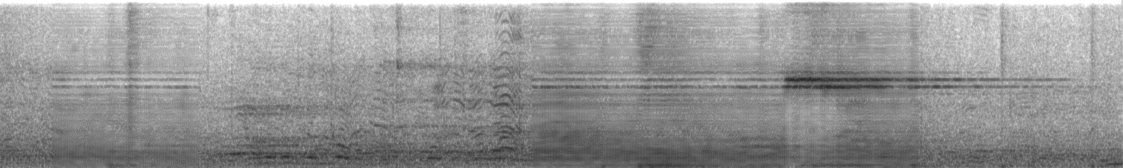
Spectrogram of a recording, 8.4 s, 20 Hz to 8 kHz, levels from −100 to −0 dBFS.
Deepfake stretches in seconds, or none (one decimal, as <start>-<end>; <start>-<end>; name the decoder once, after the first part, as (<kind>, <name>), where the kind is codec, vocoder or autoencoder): 0.4-1.5 (vocoder, Vocos); 4.0-6.9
